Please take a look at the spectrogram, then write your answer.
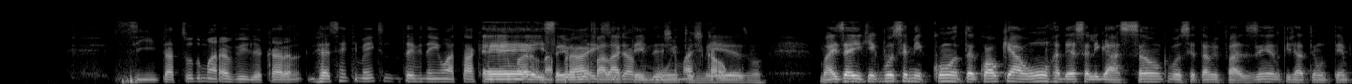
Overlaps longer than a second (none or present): present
